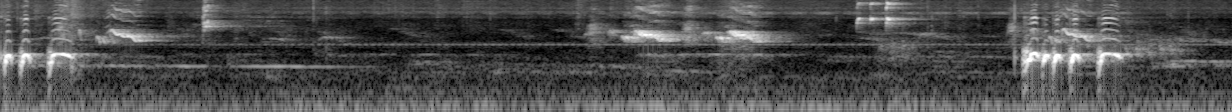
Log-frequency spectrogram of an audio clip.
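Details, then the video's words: Local zebra dove singing in the 'crystal' voice style, played as a lure to prompt captive doves to sing: two quick bursts of clipped cooing notes several seconds apart, with higher chirps from another bird between them. "perkutut lokal gacor suara kristal - pancingan perkutut agar bunyi"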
